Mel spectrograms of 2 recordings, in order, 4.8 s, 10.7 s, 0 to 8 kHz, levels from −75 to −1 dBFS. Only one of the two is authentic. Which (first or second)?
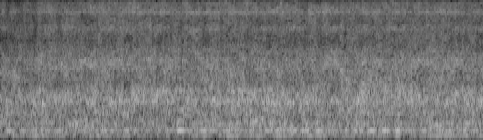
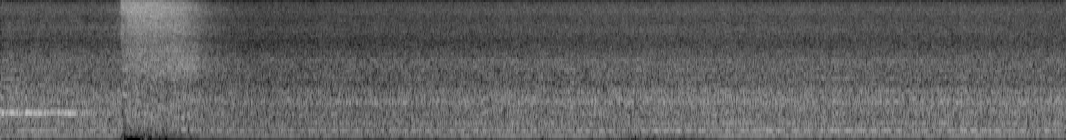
second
